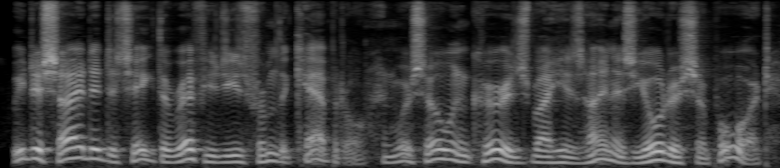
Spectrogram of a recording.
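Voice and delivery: put-on old man voice. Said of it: "not really hard for me to do an old man voice".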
